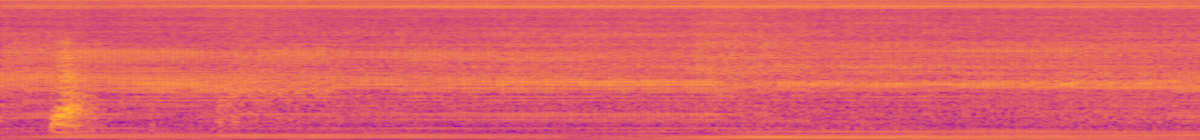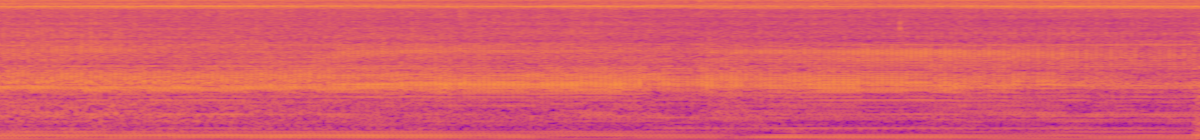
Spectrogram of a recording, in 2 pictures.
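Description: Handheld percussion massage gun buzzing steadily as it is pressed into the muscles of a person's upper back, swelling a little about four seconds in.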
